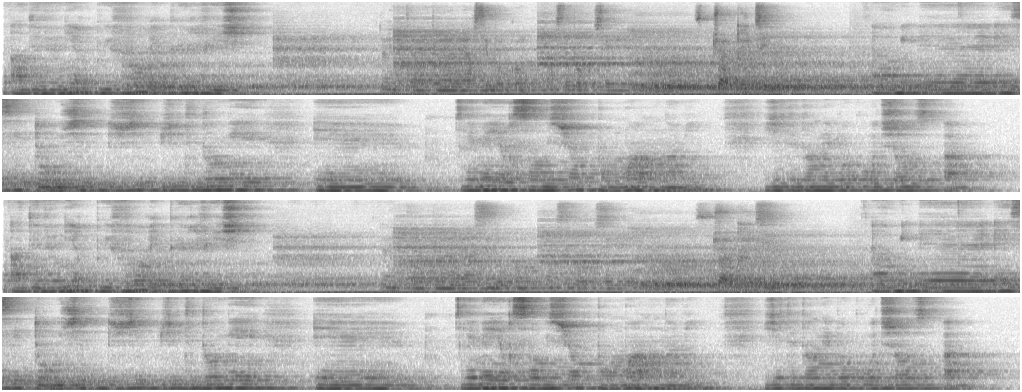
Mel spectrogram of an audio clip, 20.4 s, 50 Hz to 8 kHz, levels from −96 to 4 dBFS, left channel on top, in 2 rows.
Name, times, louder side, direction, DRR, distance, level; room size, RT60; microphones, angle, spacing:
voice 1, 0.1-2.5 8.7-19.7, equal, 30° right, 0 dB, 1.2 m, -31 dB
sound 1, 0.8-13.6, left 1 dB, 35° left, 0.4 m, -34 dB
voice 2, 3.8-6.4 6.9-7.7, left 2 dB, 65° left, 3 dB, 0.9 m, -36 dB
8.4 x 7.7 x 2.2 m, 1.5 s
head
